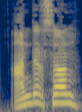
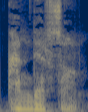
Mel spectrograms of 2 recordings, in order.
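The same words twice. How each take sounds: First: High, loud summons; shouted name. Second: Low, hushed single name; muttered reply. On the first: Old teacher summoning a waiting pupil, shouting. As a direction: shout the surname across the hall. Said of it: "دکتر هگر فریاد زد". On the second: Pupil answering a classmate on the sly, muttered. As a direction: murmur it under your breath, softer and lower. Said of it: "زیر لب در جوابش گفت". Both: A narrator's reading.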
